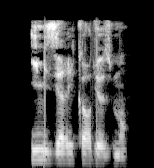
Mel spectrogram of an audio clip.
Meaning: mercilessly
- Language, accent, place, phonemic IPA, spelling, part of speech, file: French, France, Lyon, /i.mi.ze.ʁi.kɔʁ.djøz.mɑ̃/, immiséricordieusement, adverb, LL-Q150 (fra)-immiséricordieusement.wav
